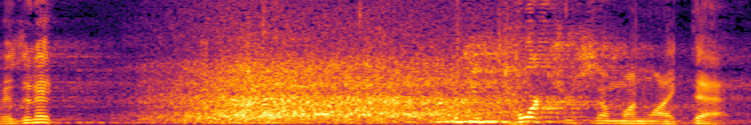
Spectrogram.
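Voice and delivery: ordinary talk, nothing marked

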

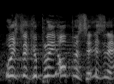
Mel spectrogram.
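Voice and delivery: normal talking voice

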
